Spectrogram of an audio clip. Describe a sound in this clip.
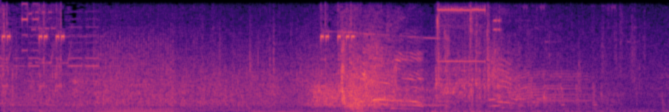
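A jeep engine roars as it drives past.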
